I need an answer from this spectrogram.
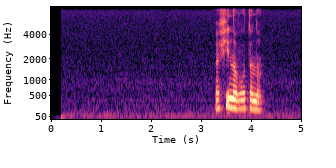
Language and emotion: Russian, neutral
